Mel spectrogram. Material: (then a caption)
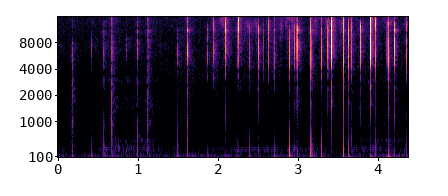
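Agate. A small, thin, solid blue agate slice is tapped and scratched with long nails close to the mic. Around two dozen quick, sharp, bright clicks and ticks stand out against a quiet, faintly humming background, with soft scratching between them. Each tap stops almost instantly with no ring.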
